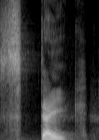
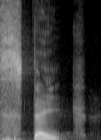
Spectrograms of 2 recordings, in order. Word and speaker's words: steak: word steak that's right if you let this steak but be very careful with the pronunciation steak not s steak steak yeah so this is a steak knife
